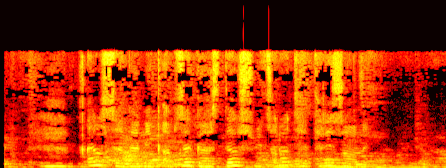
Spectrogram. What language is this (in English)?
Georgian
